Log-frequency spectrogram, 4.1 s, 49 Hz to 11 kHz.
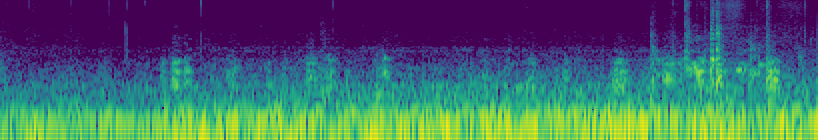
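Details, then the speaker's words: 2016 Tesla Model X driving on the road: scattered sharp chirps and light clicks over steady road rumble, seemingly from the rear, cause unknown (axle, wheel or chassis suspected); interior squeaks and rattles. "so installation is definitely better in the newer models you hear that lots of squeaks and rattles it's pretty bad"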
